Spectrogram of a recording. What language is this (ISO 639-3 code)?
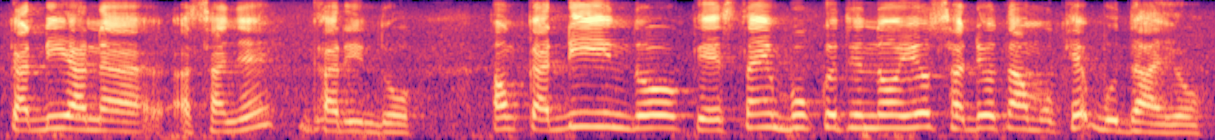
snd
